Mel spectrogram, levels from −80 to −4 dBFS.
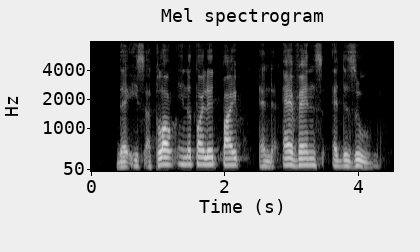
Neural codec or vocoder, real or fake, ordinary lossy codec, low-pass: codec, 16 kHz, 4.8 kbps, FACodec; fake; none; none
